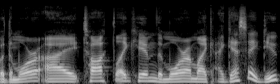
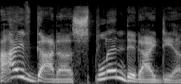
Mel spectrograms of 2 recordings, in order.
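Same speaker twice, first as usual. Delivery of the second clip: swooping, put-on cartoon voice. Doing another cartoon voice: put-on cartoon character voice. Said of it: "Here's another one".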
